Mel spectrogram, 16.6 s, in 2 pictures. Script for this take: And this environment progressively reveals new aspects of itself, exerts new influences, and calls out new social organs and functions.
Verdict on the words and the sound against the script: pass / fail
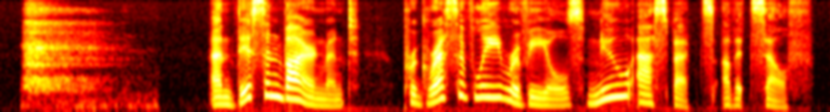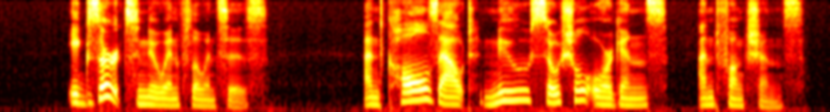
fail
